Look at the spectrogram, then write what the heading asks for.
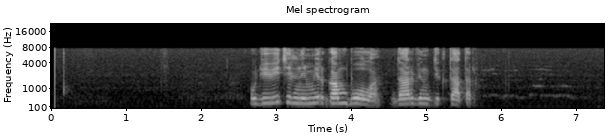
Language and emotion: Russian, neutral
